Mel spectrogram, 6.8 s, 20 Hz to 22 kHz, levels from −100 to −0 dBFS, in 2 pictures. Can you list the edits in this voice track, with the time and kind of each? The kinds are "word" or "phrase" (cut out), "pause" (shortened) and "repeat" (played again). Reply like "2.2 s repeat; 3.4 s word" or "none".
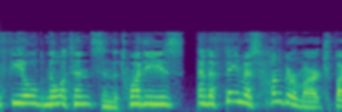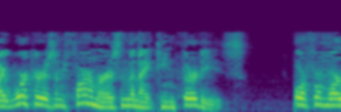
none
